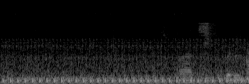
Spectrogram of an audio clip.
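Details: Small engine after carburetor cleaning, idle speed screw turned down about half a turn: quick, even putter with no misses or hunting, gauge reading about 1610 rpm, right within range; normal idle.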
